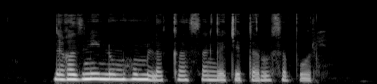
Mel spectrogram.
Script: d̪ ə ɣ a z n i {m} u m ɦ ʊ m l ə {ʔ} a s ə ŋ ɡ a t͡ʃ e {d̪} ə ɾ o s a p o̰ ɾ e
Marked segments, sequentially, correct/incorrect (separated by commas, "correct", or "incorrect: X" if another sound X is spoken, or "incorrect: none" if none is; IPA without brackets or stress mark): incorrect: n, incorrect: k, incorrect: t̪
